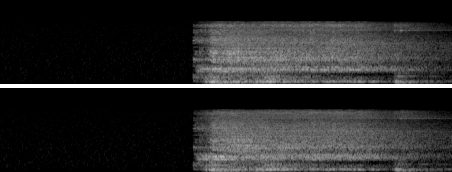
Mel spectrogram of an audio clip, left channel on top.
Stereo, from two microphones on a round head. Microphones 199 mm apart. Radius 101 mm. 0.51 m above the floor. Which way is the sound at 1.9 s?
35° left (ahead or behind).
